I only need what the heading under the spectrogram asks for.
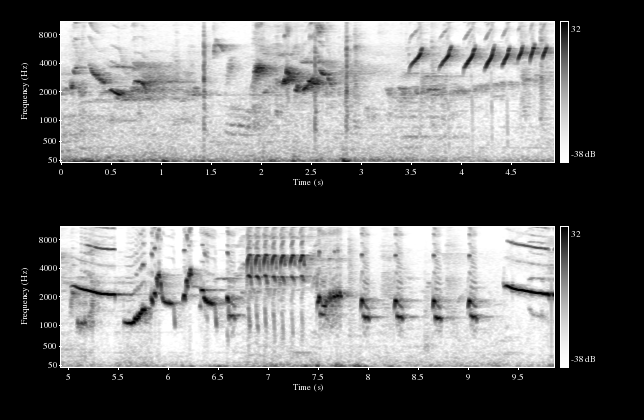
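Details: White-rumped shama in excited, tail-flicking song of many voices: scratchy warbling at first, then rapid series of upswept whistles, a buzzy high rattle-like run, and clear falling whistles spaced out at the close.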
